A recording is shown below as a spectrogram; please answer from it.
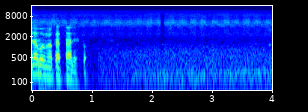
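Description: Faint, steady chirring of insects in the outdoor background, heard once a man's voice trails off about a second in.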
